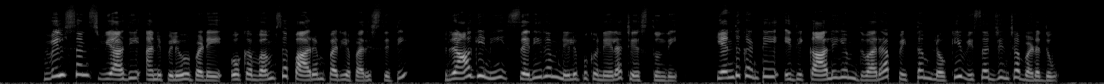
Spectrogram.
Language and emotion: Telugu, neutral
